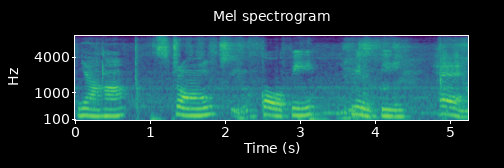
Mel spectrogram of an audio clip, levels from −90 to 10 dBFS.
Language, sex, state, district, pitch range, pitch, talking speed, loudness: Hindi, female, Chandigarh, Chandigarh, 175-205 Hz, 190 Hz, 55 wpm, -14 LUFS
